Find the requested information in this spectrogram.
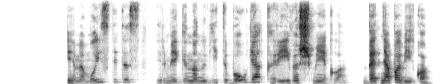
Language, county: Lithuanian, Vilnius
